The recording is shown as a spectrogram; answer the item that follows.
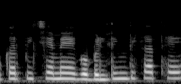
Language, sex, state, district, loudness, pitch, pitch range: Chhattisgarhi, female, Chhattisgarh, Raigarh, -16 LUFS, 265 Hz, 260-280 Hz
